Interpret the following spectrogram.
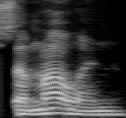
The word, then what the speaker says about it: Samoa: maybe there is but saying Samoa would be because that's how you say it in the native language as opposed to it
